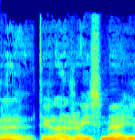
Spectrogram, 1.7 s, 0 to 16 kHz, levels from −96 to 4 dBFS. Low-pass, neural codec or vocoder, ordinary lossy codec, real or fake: 14.4 kHz; codec, 44.1 kHz, 7.8 kbps, DAC; MP3, 64 kbps; fake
